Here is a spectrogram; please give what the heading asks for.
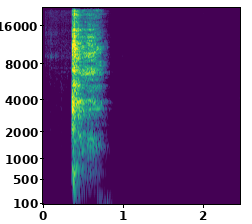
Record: {"cough_length": "2.5 s", "cough_amplitude": 32768, "cough_signal_mean_std_ratio": 0.24, "survey_phase": "beta (2021-08-13 to 2022-03-07)", "age": "45-64", "gender": "Female", "wearing_mask": "No", "symptom_fatigue": true, "smoker_status": "Ex-smoker", "respiratory_condition_asthma": false, "respiratory_condition_other": false, "recruitment_source": "REACT", "submission_delay": "2 days", "covid_test_result": "Negative", "covid_test_method": "RT-qPCR", "influenza_a_test_result": "Negative", "influenza_b_test_result": "Negative"}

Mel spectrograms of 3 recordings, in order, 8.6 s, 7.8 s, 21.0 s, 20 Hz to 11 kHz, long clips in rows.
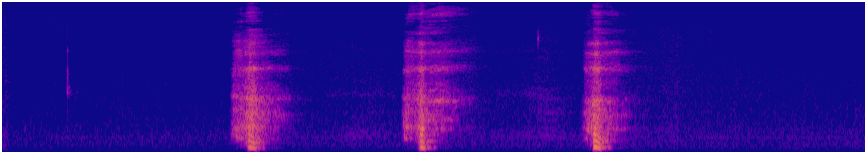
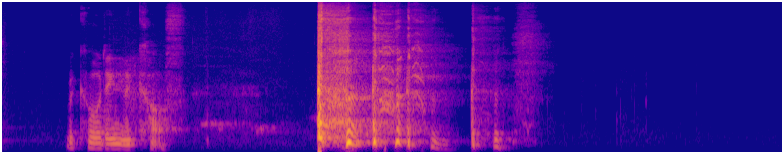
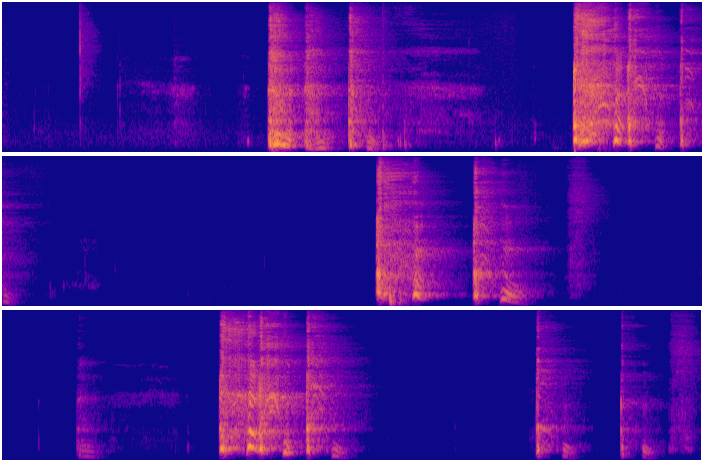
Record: {"exhalation_length": "8.6 s", "exhalation_amplitude": 7728, "exhalation_signal_mean_std_ratio": 0.24, "cough_length": "7.8 s", "cough_amplitude": 32768, "cough_signal_mean_std_ratio": 0.24, "three_cough_length": "21.0 s", "three_cough_amplitude": 32768, "three_cough_signal_mean_std_ratio": 0.26, "survey_phase": "beta (2021-08-13 to 2022-03-07)", "age": "45-64", "gender": "Male", "wearing_mask": "No", "symptom_cough_any": true, "symptom_runny_or_blocked_nose": true, "symptom_shortness_of_breath": true, "symptom_sore_throat": true, "symptom_fatigue": true, "symptom_headache": true, "symptom_change_to_sense_of_smell_or_taste": true, "symptom_loss_of_taste": true, "symptom_onset": "3 days", "smoker_status": "Never smoked", "respiratory_condition_asthma": true, "respiratory_condition_other": false, "recruitment_source": "Test and Trace", "submission_delay": "2 days", "covid_test_result": "Positive", "covid_test_method": "RT-qPCR", "covid_ct_value": 22.6, "covid_ct_gene": "ORF1ab gene"}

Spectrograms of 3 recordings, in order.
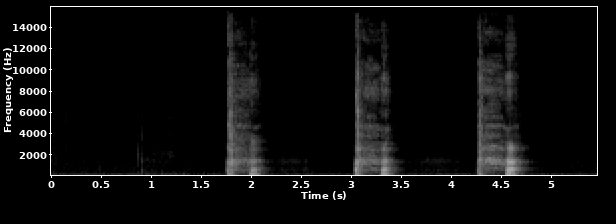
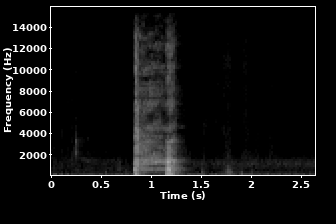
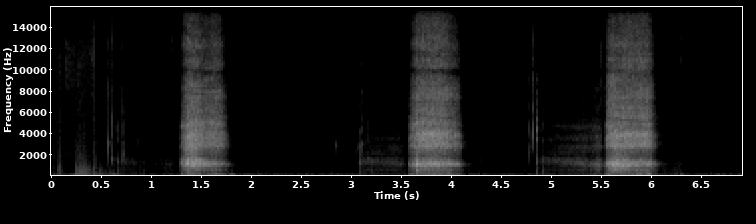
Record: {"three_cough_length": "5.5 s", "three_cough_amplitude": 5681, "three_cough_signal_mean_std_ratio": 0.28, "cough_length": "2.6 s", "cough_amplitude": 6633, "cough_signal_mean_std_ratio": 0.28, "exhalation_length": "6.9 s", "exhalation_amplitude": 2990, "exhalation_signal_mean_std_ratio": 0.38, "survey_phase": "alpha (2021-03-01 to 2021-08-12)", "age": "45-64", "gender": "Male", "wearing_mask": "No", "symptom_abdominal_pain": true, "symptom_headache": true, "smoker_status": "Never smoked", "respiratory_condition_asthma": false, "respiratory_condition_other": false, "recruitment_source": "Test and Trace", "submission_delay": "1 day", "covid_test_result": "Positive", "covid_test_method": "RT-qPCR"}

